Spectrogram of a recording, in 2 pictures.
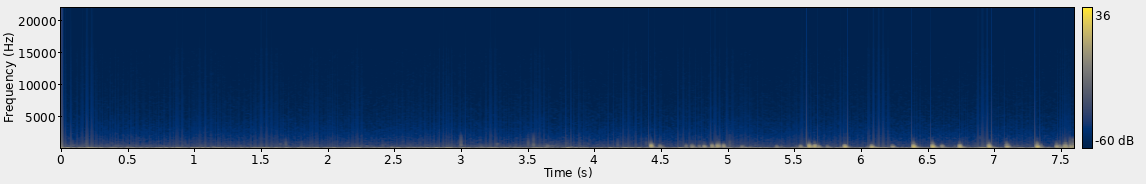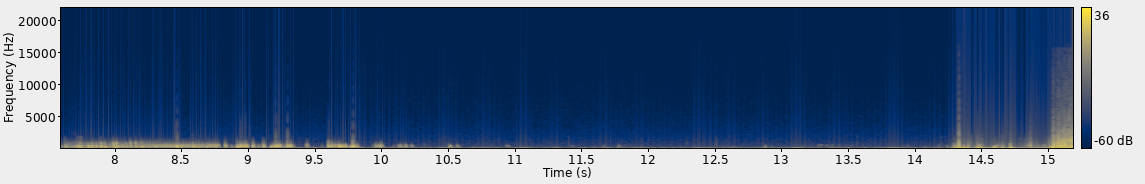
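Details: Bowel sounds (borborygmi) of a rumbling stomach recorded over the abdomen with a USB stethoscope: gurgling, bubbling rumbles with irregular clicks.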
